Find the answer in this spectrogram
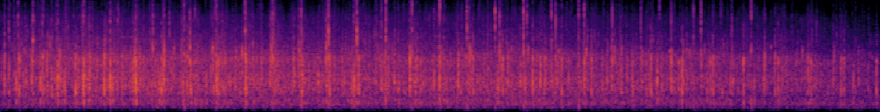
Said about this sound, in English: And if we could, I'd like to ask each of you to give a round of applause to all the folks out here who have supported you.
